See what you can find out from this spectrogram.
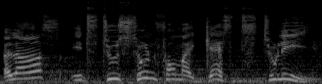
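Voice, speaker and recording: Game villain: male duke, suave, mock-polite, high-pitched for a man, music clearly behind. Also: lively intonation, slow pace, exaggerated voice. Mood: mock regret. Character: suave, pompous villainous duke, mockingly courteous. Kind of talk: theatrical video game voice acting.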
